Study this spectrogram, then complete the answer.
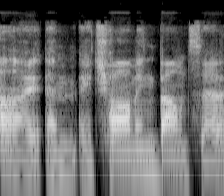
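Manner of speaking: put-on slow, slightly too posh generic British accent. Introducing their character, the speaker attempts a generic british accent. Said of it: "for like a generic British accent for me".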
